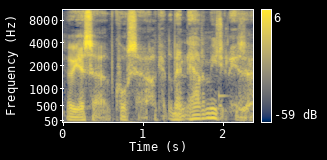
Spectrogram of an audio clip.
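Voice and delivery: quiet, quick deferential butler; a hint of an eager-to-please butler. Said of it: "Would you be going".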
